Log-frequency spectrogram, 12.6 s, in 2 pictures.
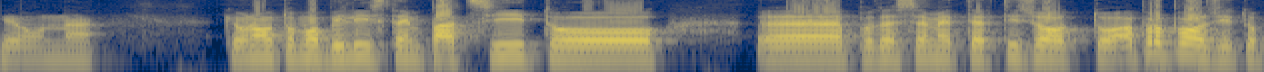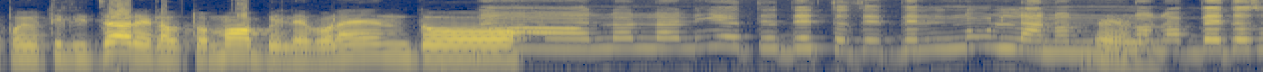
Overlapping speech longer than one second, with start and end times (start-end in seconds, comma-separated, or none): none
